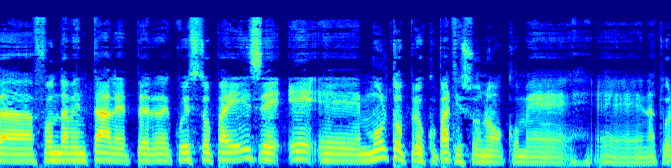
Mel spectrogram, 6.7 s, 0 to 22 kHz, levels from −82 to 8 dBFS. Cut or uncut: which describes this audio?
uncut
